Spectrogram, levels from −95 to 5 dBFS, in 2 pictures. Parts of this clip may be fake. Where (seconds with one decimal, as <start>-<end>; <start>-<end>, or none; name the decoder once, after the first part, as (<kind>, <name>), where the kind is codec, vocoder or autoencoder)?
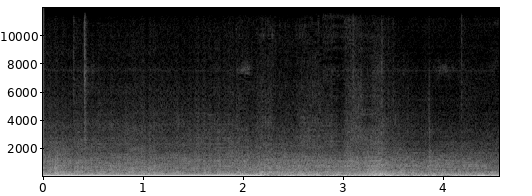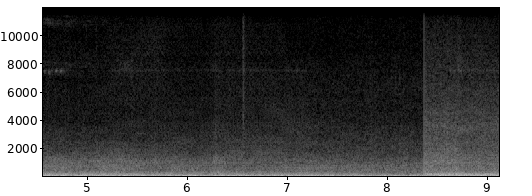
0.0-1.9 (codec, SNAC); 2.8-4.5; 5.2-7.2; 8.7-9.1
